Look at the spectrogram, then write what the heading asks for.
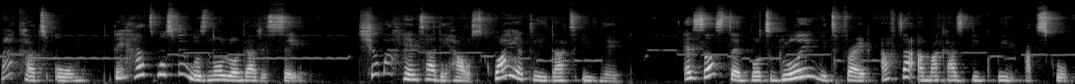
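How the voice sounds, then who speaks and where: A woman's voice: medium pitch, huge pitch swings, moderate pace, darkish tone, poor audio. A woman storyteller reading a dramatic scripted folktale as narrator. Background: faint music.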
